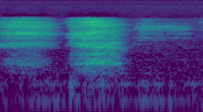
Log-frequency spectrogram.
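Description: A man's breathing between sentences: a soft breath, then a louder, longer one about a second in.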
